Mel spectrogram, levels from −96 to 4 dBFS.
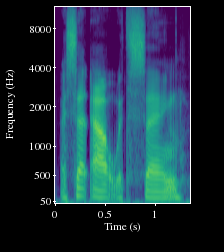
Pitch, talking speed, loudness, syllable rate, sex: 115 Hz, 220 wpm, -21 LUFS, 4.1 syllables/s, male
